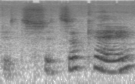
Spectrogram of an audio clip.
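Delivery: slow, soft reassurance; calm a crying friend gently; soft and slow comfort; gentle soothing. Acted. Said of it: "Shar's like".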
